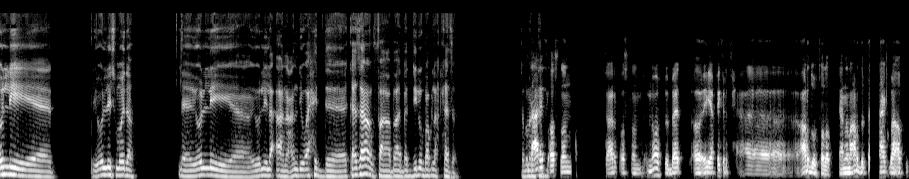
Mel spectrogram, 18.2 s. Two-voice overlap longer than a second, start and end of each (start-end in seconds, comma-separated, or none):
none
